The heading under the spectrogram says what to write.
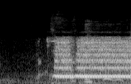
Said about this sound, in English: Honk that horn.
